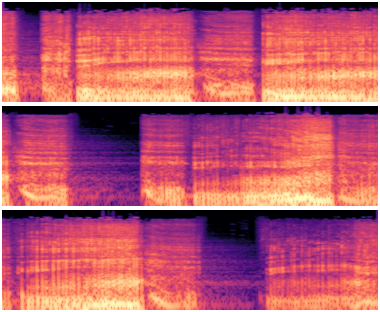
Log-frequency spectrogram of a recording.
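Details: Jaguar delivering strong, rough roars in quick succession, deep grunting bursts about a second long, with two near-silent pauses splitting the series into three runs.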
